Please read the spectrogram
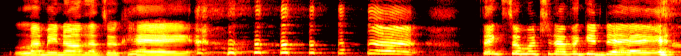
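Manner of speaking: high laughing sign-off; laughing through it. Real, not acted. Reading her own email sign-off to the listeners, laughing. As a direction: giggle out the polite sign-off.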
